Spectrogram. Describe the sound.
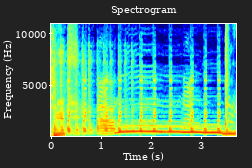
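A single loud, drawn-out dog-like howl swoops upward, holds a steady wavering pitch for a few seconds, then drops away at the end, all over a thumping, regular music beat.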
